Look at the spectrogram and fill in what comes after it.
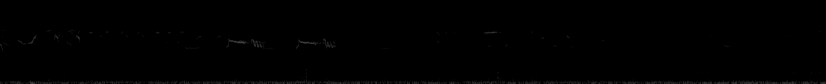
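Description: Faint birdsong: small birds chirping in short, scattered calls, over a low steady hum.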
